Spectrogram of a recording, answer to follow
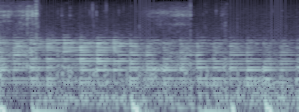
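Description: DJ set music: a deep kick drum about once a second, with bass notes between the hits, under sustained chords.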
